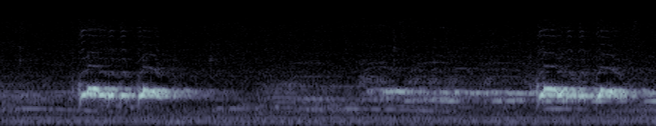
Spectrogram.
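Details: Zebra dove of the cemani variety, a lure recording: two loud bursts of rapid, trilled, mellow cooing notes, with a softer sustained coo between them and faint low background hum.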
